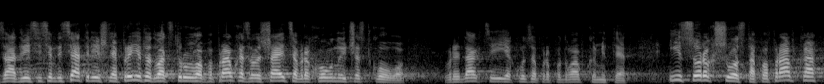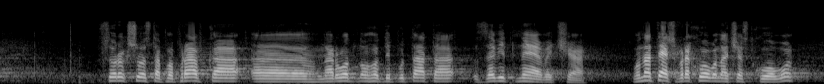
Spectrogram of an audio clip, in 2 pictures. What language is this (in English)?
Ukrainian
